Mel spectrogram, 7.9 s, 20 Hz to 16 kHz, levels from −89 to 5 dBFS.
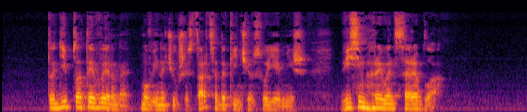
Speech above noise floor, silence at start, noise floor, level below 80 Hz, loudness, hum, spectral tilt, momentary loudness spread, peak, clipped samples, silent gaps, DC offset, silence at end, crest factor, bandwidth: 38 dB; 0.7 s; -53 dBFS; -40 dBFS; -16 LUFS; none; -5 dB/octave; 10 LU; 0 dBFS; under 0.1%; none; under 0.1%; 1.3 s; 16 dB; 11.5 kHz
